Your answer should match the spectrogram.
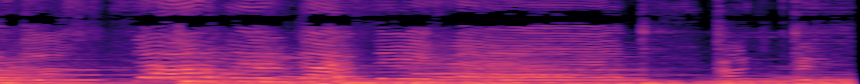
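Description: A group of young children singing a song together over instrumental accompaniment, with a brief break between lines about half a second in.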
